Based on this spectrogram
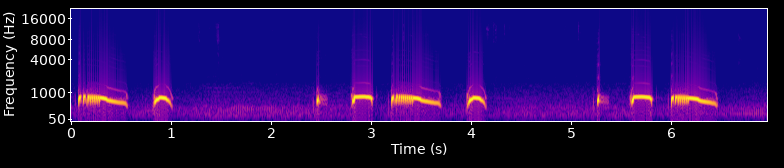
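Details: Decoy spotted dove cooing to stir and lure wild doves: mid-pitched phrases of a brief note, a clipped note, then a longer falling coo, repeated three times roughly every 2.5 seconds against a quiet background.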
